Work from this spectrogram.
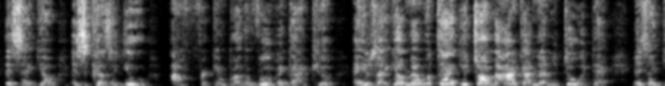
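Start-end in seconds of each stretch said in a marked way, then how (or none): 0.4-3.4 retold accusation. Brothers accuse Kurt. 3.9-6.1 fast, high, panicked protest; frantic denial. Retold or imitated. Kurt protests innocence.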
